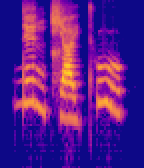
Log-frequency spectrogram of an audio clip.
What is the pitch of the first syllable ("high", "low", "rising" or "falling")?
falling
